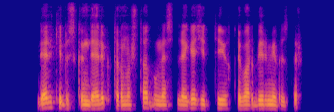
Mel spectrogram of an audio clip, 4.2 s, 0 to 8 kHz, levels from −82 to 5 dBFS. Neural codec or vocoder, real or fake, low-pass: autoencoder, 48 kHz, 32 numbers a frame, DAC-VAE, trained on Japanese speech; fake; 7.2 kHz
